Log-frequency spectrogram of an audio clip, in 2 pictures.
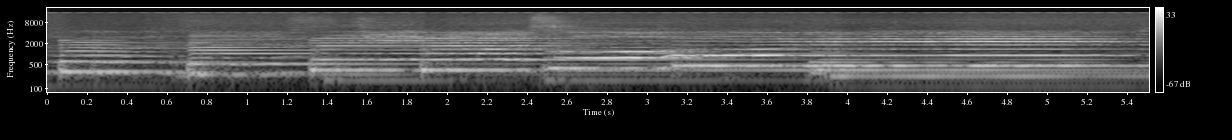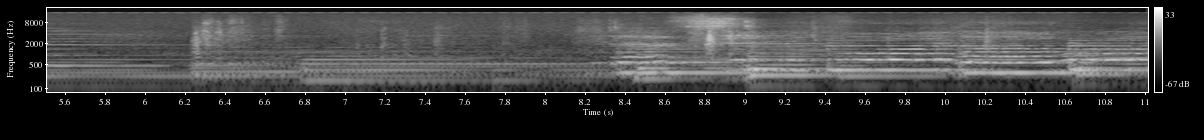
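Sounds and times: piano: 0.0 - 11.0
woman singing: 0.2 - 5.6, 8.2 - 11.0
guitar: 4.5 - 10.5.

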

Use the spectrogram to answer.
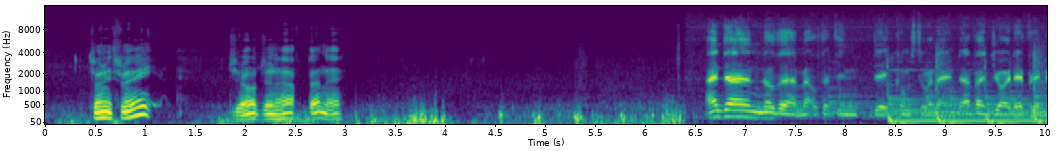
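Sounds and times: wind buffeting microphone: 0.0 - 7.2.

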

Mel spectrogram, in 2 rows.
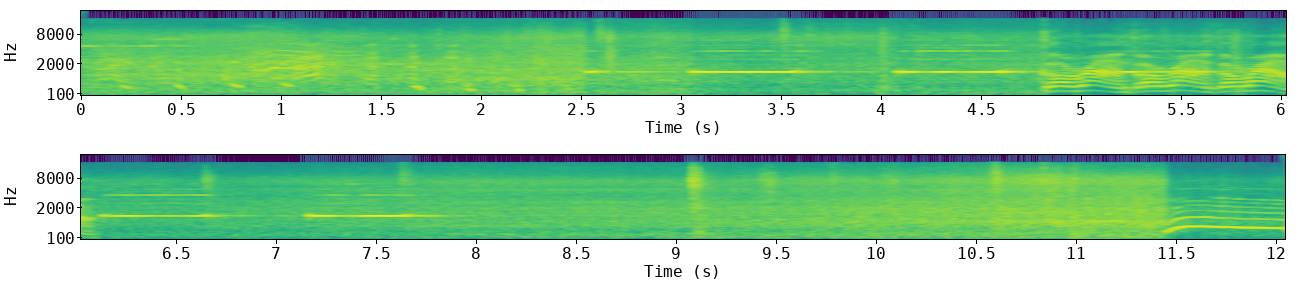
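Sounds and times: electronic warning beeps: 2.5 - 7.9.

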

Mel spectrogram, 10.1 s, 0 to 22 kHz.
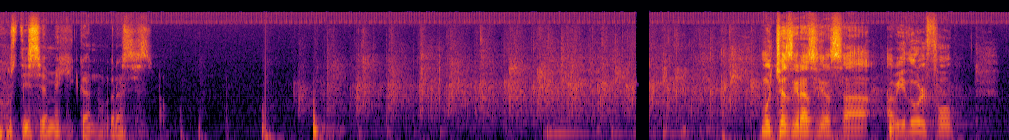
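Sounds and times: scattered applause: 2.9 - 9.4.

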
